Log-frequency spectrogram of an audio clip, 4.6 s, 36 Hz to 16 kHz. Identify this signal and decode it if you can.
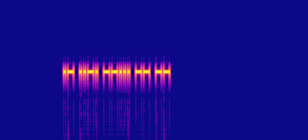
Morse code, heard as a keyed tone, about 40 wpm, 700 Hz. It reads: AF7MM
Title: USA Call Signs - 5 Characters - Repeated 2x - 40wpm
